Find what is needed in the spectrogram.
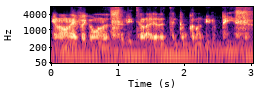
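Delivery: hushed, teasing whisper spoken aside. Retelling teasing the wife in a Cadillac backseat: retelling a whisper. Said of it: "I just kinda whispered her".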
